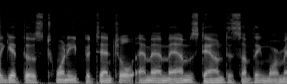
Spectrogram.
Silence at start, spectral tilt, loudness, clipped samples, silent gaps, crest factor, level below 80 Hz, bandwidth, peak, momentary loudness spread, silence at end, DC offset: 0 s; -6 dB/octave; -29 LUFS; under 0.1%; none; 16 dB; -44 dBFS; 12 kHz; -12 dBFS; 3 LU; 0 s; under 0.1%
